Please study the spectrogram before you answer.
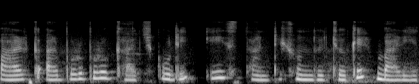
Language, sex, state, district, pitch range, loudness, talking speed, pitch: Bengali, female, Tripura, West Tripura, 210-275 Hz, -18 LUFS, 130 wpm, 225 Hz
